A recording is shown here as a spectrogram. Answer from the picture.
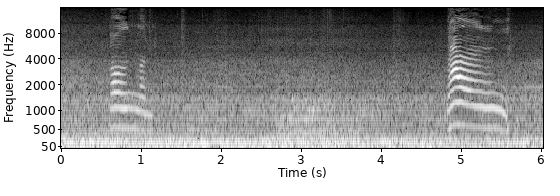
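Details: Lone, dirty stray kitten hiding under a food truck at a grocery store, crying for food: two high, falling harmonic meows, a short one then a longer, louder one near the end, over steady low traffic and engine rumble.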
